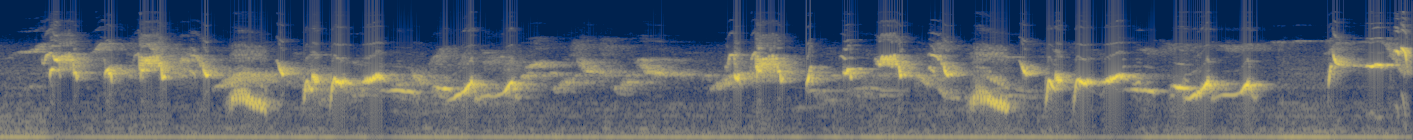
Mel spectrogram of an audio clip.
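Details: After moulting, a white-rumped shama pours out a dense, continuous medley of varied chirps, whistles and harsh squeaky notes, jumping quickly between pitches with no pauses. A low background hum is present.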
